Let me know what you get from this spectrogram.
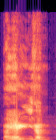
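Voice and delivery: loud pirate rebuke, rising on heathen; mock scolding. Captain scolding his first mate, hammed-up indignation. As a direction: scold the lad with mock outrage. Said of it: "clip him round the ear and say".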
